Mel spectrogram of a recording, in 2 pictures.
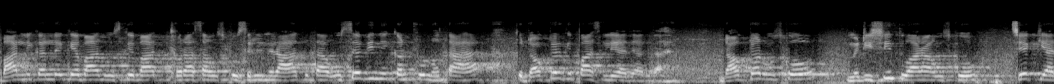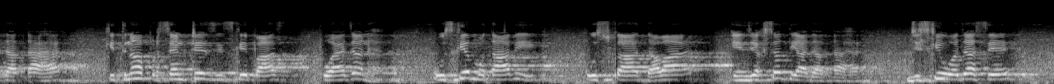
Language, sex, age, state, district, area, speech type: Urdu, male, 60+, Bihar, Supaul, rural, spontaneous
